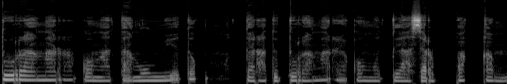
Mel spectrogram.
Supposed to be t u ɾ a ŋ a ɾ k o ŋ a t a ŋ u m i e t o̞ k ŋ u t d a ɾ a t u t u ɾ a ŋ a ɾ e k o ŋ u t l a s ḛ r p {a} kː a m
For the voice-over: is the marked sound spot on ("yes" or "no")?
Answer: yes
